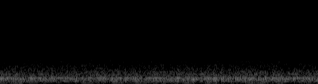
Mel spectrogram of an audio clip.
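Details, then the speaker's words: Early-1980s Emerson-built Sears 52" ceiling fan, KB-55 stack motor, running on high with a slight wobble despite balancing: steady even hum, soft mid tone, no knocking or rubbing; runs nicely, moves a lot of air. "it runs nicely moves a lot of air these KV 55s I think typically go pretty F pretty fast pretty high RPMs"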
